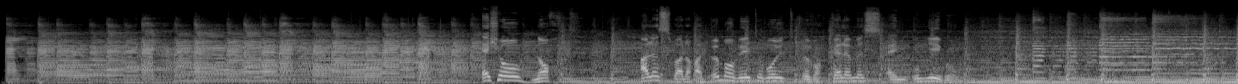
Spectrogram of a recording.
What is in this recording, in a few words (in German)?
Kelmiser Mundart; Télévie-Gruppe Kelmis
